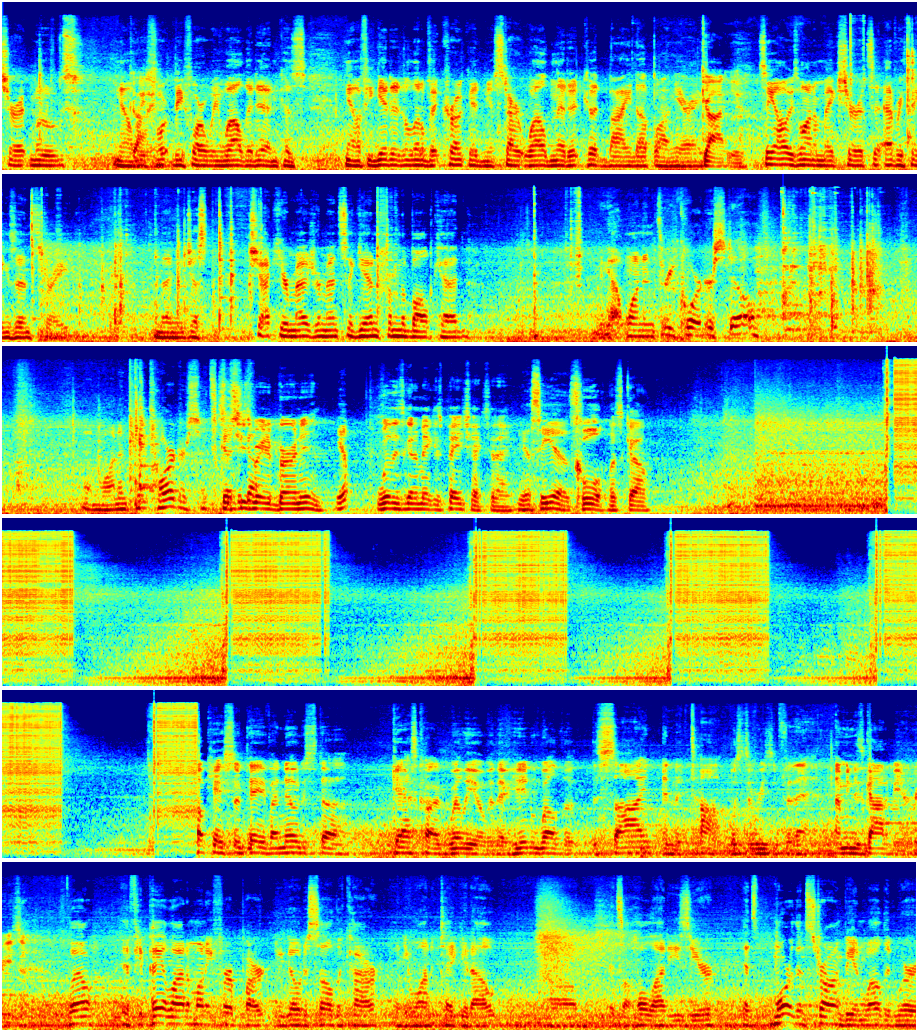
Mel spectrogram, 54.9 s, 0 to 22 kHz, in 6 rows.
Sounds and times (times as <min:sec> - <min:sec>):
Speech: 0:00.0 - 0:09.9, 0:10.6 - 0:13.8, 0:15.0 - 0:16.8, 0:19.1 - 0:24.8, 0:38.6 - 0:54.8.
